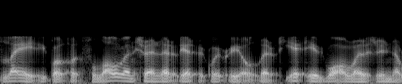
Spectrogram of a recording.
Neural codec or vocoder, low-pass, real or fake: autoencoder, 22.05 kHz, a latent of 192 numbers a frame, VITS, trained on many speakers; 3.6 kHz; fake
